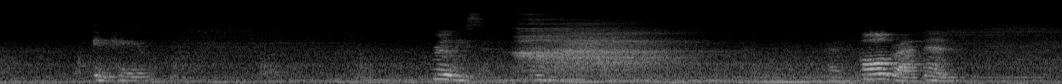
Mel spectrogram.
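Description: A woman speaks calmly nearby in short phrases.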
